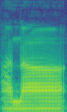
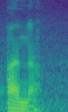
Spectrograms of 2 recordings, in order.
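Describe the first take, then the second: First: The final vowel is stretched long. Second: The final vowel is cut short. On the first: "थोड़ा सा बड़ा" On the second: "ना पे ही बात ख़त्म हो जाती है"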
